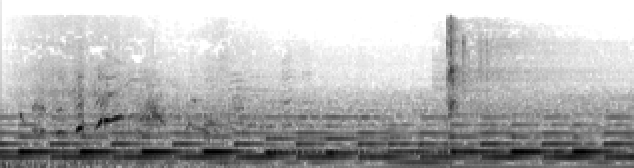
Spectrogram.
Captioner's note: children laughing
